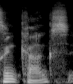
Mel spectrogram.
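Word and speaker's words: quincunx: Quinkunks, which is Yeah. how it's pronounced.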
